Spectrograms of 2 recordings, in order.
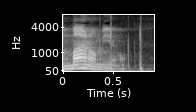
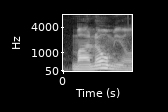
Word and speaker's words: monomial: This is what you call a monomial. Monomial is probably how most people pronounce it, okay? But the phonetical way is monomial, okay?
